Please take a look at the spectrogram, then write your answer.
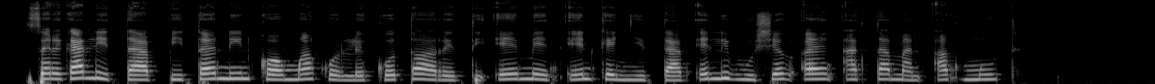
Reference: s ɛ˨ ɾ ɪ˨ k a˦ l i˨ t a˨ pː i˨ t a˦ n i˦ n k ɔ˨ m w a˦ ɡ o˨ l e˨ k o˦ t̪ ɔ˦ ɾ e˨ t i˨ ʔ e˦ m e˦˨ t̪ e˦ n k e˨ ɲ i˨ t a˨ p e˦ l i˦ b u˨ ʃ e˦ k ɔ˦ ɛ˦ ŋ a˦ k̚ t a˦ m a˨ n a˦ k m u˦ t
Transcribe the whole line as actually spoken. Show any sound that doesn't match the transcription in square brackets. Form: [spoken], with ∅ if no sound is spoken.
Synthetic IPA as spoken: s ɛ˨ ɾ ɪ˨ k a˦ l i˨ t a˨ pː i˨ t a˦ n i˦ n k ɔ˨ m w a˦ [k] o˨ l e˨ k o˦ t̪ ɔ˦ ɾ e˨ t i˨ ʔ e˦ m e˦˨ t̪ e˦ n k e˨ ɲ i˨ t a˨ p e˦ l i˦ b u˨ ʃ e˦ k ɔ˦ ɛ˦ ŋ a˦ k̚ t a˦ m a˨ n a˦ k m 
